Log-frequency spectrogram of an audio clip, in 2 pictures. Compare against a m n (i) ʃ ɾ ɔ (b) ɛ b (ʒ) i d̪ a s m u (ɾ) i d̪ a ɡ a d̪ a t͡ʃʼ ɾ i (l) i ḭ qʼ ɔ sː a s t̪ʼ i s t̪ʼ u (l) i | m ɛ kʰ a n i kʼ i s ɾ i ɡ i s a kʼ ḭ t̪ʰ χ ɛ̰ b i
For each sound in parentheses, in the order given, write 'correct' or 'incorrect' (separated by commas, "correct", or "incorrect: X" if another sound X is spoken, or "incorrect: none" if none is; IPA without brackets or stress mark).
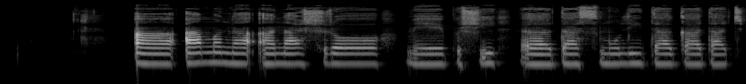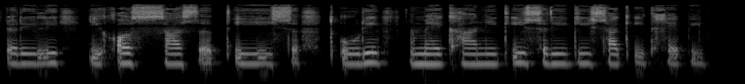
incorrect: a, incorrect: m, incorrect: ʃ, incorrect: l, correct, incorrect: ɾ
